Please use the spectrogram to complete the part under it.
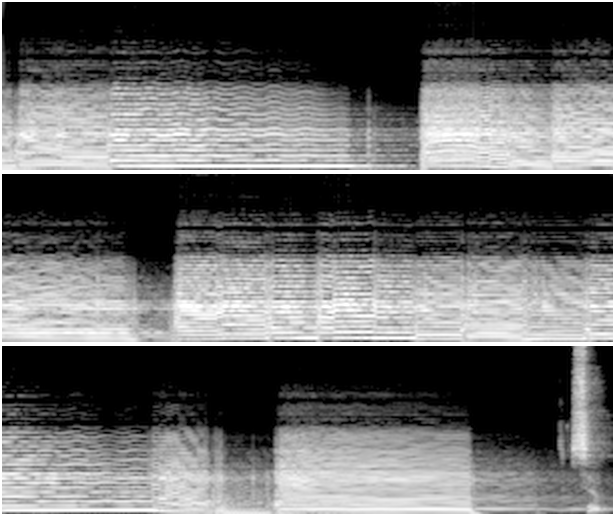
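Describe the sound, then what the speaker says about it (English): High-gain lead guitar tone from Quad Cortex amp models: a loud, distorted, sustained melodic lead line with bending, singing notes and a few short pauses between phrases, played alone. "So I have a lead tone where all I'm doing is I'm upping the gain on the amp models"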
